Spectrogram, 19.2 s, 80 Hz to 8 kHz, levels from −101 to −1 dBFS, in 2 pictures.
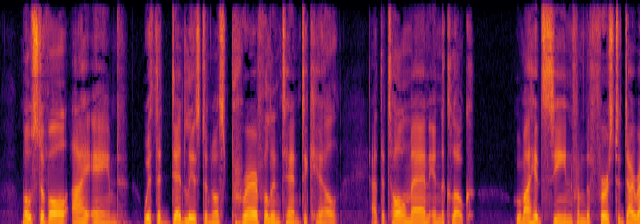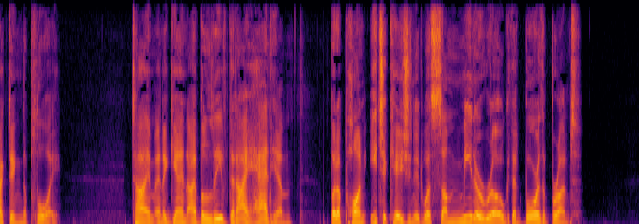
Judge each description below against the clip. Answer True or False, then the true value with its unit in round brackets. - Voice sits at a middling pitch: False (125 Hz)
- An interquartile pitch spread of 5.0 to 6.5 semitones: False (3.7 semitones)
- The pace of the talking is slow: False (165 wpm)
